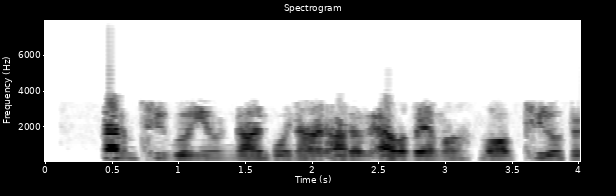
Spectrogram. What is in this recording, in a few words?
Police Patrol 1 (Dispatch); New Bern Police Patrol 1 (Dispatch) (TG 200)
